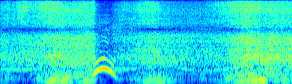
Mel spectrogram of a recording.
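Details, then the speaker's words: Kia Stinger GTS turbo engine, first start after rebuild, cold start idle: steady idle then a quick throttle blip rising and falling cleanly with no stumble or popping; normal free rev. "She's still at cold start idle right now. Give it a little throttle. Let's listen to it. Yeah. Sounds great."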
